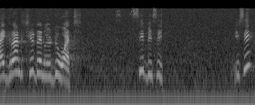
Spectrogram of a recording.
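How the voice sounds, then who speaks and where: A woman speaks over noticeable background noise. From Kenya, Taita. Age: 60s. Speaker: church elder and youth mentor. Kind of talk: mentorship talk to church youth. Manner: halting.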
